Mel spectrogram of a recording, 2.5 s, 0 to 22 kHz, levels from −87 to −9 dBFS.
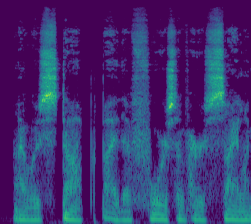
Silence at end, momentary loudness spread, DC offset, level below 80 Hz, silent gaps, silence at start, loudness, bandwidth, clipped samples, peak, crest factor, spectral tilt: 0 s; 17 LU; under 0.1%; -48 dBFS; none; 0.15 s; -27 LUFS; 19.5 kHz; under 0.1%; -10 dBFS; 22 dB; -1 dB/octave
